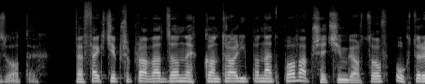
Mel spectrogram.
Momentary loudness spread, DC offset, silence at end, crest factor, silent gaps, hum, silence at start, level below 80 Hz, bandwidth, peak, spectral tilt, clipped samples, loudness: 9 LU; under 0.1%; 0 s; 14 dB; 0.51-0.73 s, 3.91-3.96 s; none; 0 s; -58 dBFS; 19 kHz; -8 dBFS; -6 dB/octave; under 0.1%; -22 LUFS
